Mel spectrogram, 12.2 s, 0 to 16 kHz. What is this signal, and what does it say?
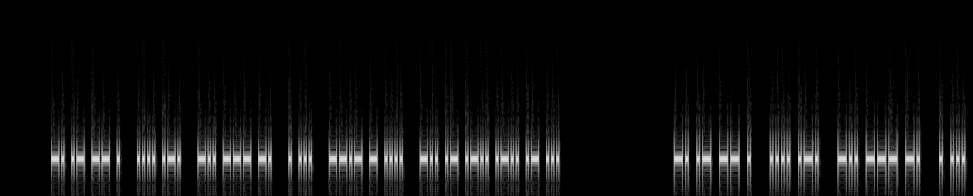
Morse code, heard as a keyed tone, about 33 wpm, 700 Hz. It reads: NAME HR DON ES QTH DALLAS NAME HR DON ES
